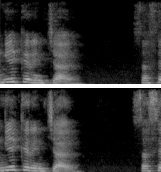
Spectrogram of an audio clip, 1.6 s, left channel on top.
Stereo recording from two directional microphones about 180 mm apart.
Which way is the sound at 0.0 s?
45° right (ahead or behind).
